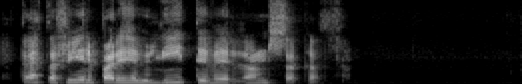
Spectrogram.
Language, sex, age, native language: Icelandic, female, 60-69, Icelandic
